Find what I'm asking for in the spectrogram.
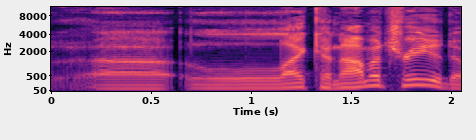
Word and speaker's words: lichenometry: You have a separate section on what you call your favorite thing, which is lichenometry. Am I pronouncing that correctly? – You are. Yeah, it just tickles me.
